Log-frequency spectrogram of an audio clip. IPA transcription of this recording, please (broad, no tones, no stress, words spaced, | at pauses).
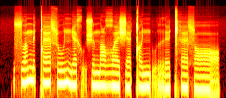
sʷʌnɪ ǃɛ ɬu ɲɛxṵʃʊnɑ ʁʷɛʃɛ ǃʌɲṵ rɪǁʰɛ ɬɒ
